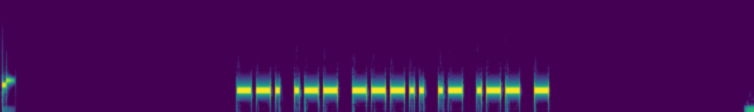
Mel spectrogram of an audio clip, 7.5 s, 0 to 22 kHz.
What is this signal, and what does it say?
Morse code, heard as a keyed tone, about 25 wpm, 700 Hz. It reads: GW8AWT
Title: DXCC-100 Call Signs - 6 Characters - 25wpm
